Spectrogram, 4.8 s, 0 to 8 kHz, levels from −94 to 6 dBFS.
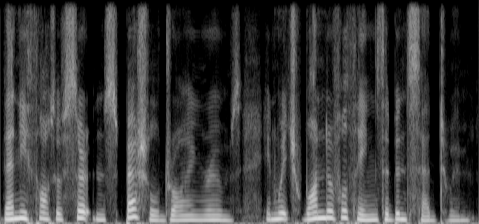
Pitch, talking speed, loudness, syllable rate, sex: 185 Hz, 215 wpm, -18 LUFS, 4.9 syllables/s, female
